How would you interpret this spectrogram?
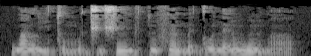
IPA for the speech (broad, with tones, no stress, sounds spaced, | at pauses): w ã˧ l i˧ d o˨ m o˨ d͡ʒ i˨ ʃ ĩ˧ b i˨ t ũ˨˦ f ɛ̃˦˨ m ɛ˨ ɡ o˧ n ɛ˧ ɾ ũ˦ w ũ˧ b ã˨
